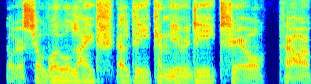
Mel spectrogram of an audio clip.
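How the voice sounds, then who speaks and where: Brief: male guest through voice changer, extremely deep, gravelly and husky, slow and halting. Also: dry recording, studio quality. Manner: halting, many fillers. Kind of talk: casual chat.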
